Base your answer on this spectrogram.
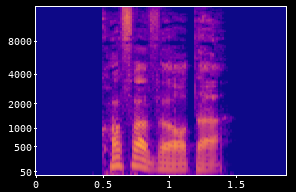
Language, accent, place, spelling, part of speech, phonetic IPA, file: German, Germany, Berlin, Kofferwörter, noun, [ˈkɔfɐˌvœʁtɐ], De-Kofferwörter.ogg
- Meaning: nominative/accusative/genitive plural of Kofferwort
